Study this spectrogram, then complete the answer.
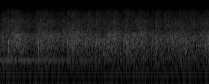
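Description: A church congregation applauds during a worship service, a steady, even wash of clapping heard from a distance at low volume, with a faint electrical hum underneath.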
